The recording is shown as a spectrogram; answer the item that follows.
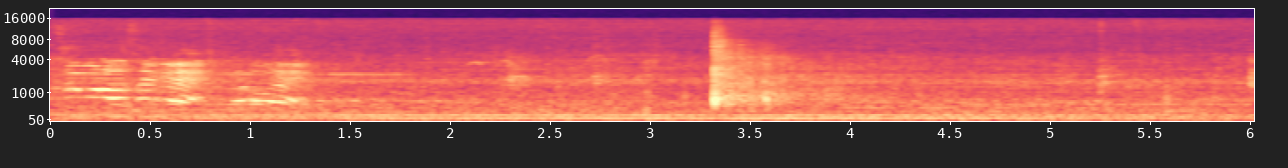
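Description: Players calling out across a baseball field in the first second, then a single sharp crack about three seconds in, over a steady low hum.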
